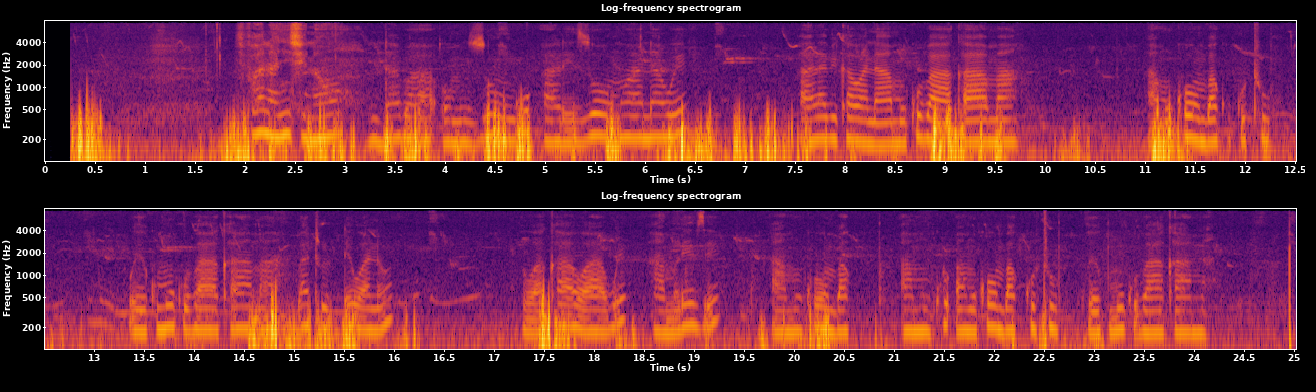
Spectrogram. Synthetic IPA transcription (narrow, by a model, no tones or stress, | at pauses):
cifaːnaɲicinoodaβao̞muzuːŋɡualezo̞ːmwaːnawe̞ | alaβikawanaːmukuβaːkaːma | mukʰo̞ːmbakukutʰu | we̞kumukuβaːkʰaːmaβatudːe̞wano̞ | wa̰kawaːβwe̞amule̞ze̞ | ab | amukʰo̞ːmbakukutuwe̞kumukuβaːkaːma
